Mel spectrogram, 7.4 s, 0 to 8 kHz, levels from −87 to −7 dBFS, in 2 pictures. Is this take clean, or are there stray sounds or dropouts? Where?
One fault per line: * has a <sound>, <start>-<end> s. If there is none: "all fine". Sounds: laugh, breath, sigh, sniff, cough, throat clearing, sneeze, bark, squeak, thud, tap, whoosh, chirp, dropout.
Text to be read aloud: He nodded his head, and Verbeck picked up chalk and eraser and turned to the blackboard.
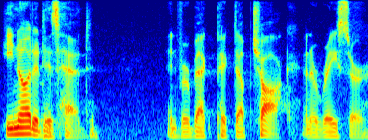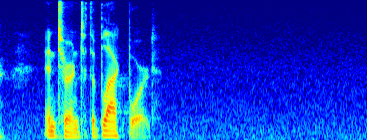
all fine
